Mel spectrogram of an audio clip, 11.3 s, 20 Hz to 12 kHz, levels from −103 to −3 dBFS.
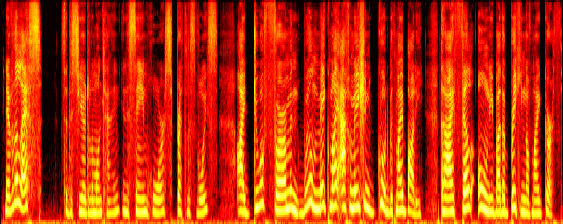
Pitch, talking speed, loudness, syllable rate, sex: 225 Hz, 185 wpm, -19 LUFS, 5.1 syllables/s, female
